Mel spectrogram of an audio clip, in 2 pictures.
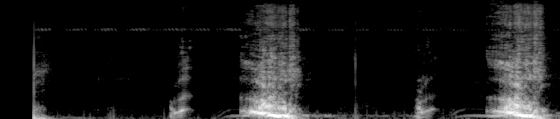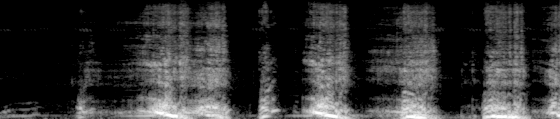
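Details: A lion roars at night near a lodge, deep moaning bellows building into a run of shorter grunting roars.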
